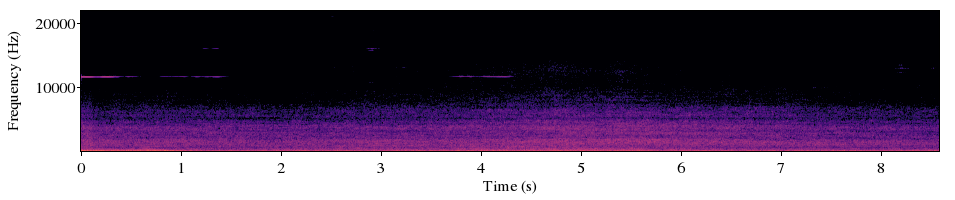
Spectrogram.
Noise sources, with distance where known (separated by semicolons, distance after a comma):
medium-sounding engine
